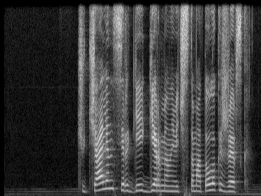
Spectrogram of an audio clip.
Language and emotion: Russian, neutral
